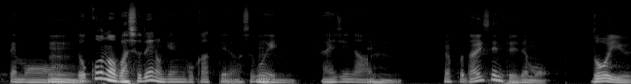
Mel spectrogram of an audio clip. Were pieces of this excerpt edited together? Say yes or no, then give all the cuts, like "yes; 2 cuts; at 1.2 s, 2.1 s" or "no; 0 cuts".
yes; 1 cut; at 3.7 s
